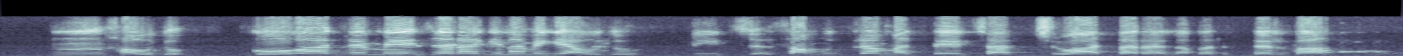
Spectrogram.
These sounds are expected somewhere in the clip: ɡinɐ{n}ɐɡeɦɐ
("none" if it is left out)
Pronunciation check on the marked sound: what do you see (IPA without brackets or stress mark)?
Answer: m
